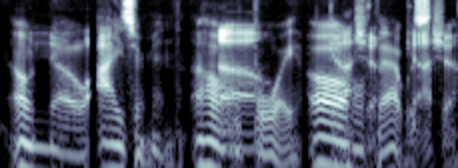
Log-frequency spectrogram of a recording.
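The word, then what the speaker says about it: Yzerman: Stevie Zerman. Oh, no. Iserman.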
